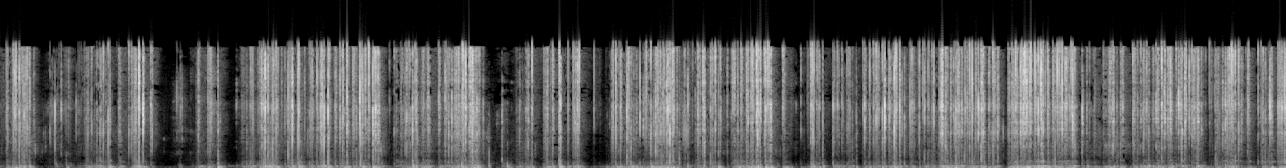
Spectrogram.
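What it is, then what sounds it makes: Metal mesh microphone grille being scraped. Gloved hands rapidly rub two small spiky plastic balls against the sides of a hollow black metal mesh microphone grille. The result is a dense, continuous scratching and brushing texture with a heavy low-mid rumble and a fainter bright hiss, broken only by brief pauses.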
